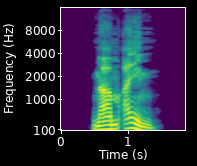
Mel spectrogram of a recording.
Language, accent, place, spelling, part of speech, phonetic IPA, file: German, Germany, Berlin, nahm ein, verb, [ˌnaːm ˈaɪ̯n], De-nahm ein.ogg
- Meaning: first/third-person singular preterite of einnehmen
